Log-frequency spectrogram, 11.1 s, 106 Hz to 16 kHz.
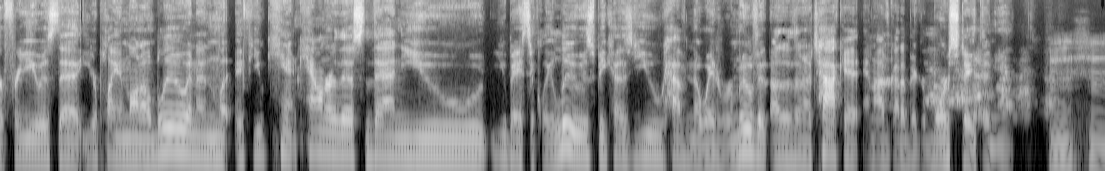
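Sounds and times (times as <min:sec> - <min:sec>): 
speech: 0:00.0 - 0:11.0
dog barking: 0:09.2 - 0:10.5.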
